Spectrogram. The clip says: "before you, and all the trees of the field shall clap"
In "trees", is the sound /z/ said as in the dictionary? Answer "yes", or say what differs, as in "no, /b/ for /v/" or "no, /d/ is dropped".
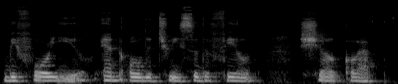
no, /s/ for /z/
